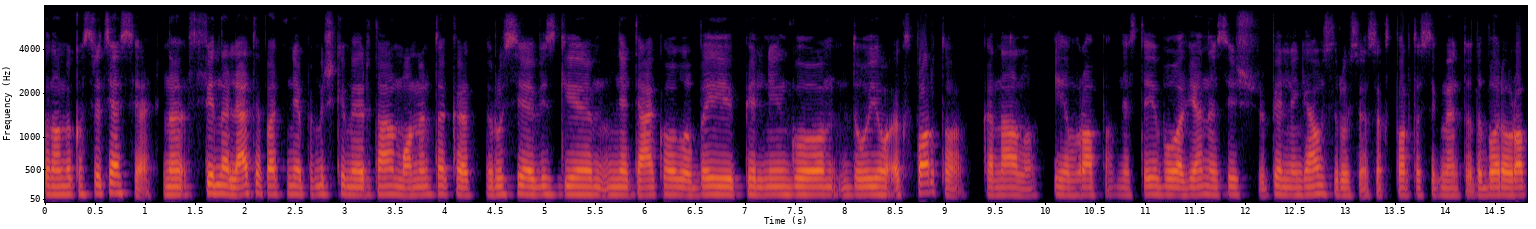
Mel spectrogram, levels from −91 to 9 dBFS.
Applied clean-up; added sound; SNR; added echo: none; none; none; none.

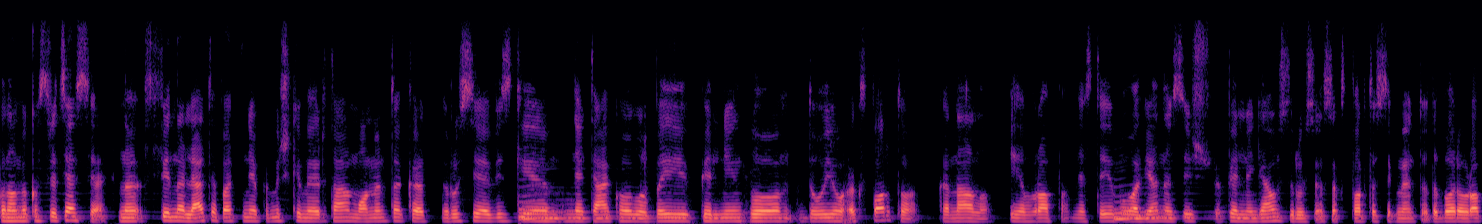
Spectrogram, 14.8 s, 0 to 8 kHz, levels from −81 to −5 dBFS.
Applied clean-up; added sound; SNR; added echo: neural mask model DeepFilterNet 3.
